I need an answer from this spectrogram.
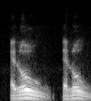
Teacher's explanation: শেষের উচ্চারণটা মানে ও এর দিকে ঠেলে চলে যাব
